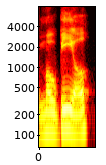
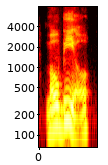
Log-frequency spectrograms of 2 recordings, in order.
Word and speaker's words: Mobile: the weekend before making my way down to Mobile. Some of you guys got real mad because I kept calling it Mobile.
